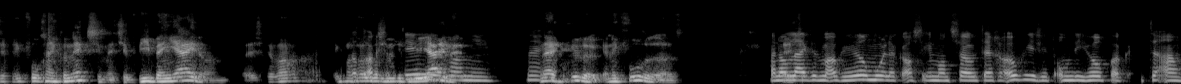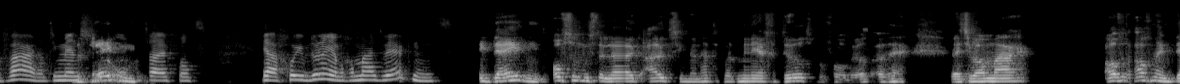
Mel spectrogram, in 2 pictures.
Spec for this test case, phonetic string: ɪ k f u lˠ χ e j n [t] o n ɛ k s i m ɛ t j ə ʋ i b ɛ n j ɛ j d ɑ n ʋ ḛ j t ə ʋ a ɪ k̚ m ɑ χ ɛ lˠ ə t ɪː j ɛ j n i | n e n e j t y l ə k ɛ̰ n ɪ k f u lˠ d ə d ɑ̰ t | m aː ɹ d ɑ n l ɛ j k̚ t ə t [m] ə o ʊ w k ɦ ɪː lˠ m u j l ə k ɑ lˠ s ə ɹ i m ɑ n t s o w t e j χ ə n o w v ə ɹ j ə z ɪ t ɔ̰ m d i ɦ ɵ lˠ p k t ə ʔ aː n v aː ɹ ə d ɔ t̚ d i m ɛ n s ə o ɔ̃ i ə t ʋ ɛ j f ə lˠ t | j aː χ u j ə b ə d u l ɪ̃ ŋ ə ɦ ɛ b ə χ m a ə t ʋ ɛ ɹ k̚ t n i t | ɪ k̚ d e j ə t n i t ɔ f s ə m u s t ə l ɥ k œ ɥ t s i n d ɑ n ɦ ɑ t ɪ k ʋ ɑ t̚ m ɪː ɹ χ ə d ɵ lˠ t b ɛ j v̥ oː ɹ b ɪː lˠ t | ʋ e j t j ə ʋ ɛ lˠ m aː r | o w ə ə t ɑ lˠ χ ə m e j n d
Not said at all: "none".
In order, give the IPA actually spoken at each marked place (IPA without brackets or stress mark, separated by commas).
k, m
